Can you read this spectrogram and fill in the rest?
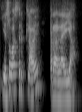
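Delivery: ordinary talk, nothing marked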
